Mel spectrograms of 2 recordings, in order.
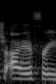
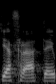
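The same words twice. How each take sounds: First: The name is said with English pronunciation. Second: The name is said with Italian pronunciation. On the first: "In English" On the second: "In Italian"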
